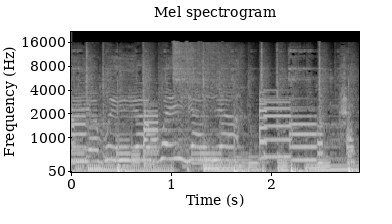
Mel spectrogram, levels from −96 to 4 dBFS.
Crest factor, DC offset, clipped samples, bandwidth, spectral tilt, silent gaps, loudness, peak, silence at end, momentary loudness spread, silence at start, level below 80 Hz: 12 dB; under 0.1%; under 0.1%; 17 kHz; -5.5 dB/octave; none; -16 LUFS; -4 dBFS; 0 s; 2 LU; 0 s; -20 dBFS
